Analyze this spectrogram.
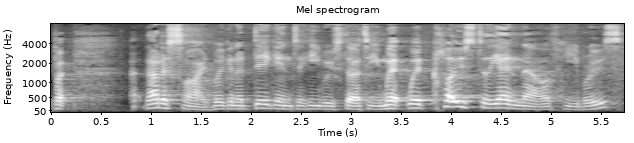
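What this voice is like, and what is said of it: Congested voice from a cold. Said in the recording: “I've just got a little bit of a cold ... My voice is going to go up and down ... I suspect more it will hit the higher registers”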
